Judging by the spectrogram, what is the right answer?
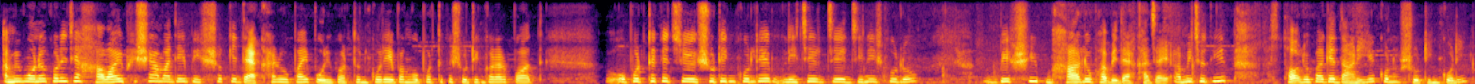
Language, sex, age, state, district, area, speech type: Bengali, female, 18-30, West Bengal, Dakshin Dinajpur, urban, spontaneous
